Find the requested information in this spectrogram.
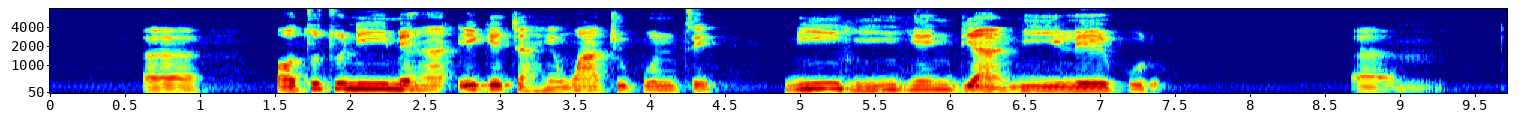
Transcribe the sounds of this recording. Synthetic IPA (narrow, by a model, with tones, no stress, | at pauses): ɔ˨tʊ˦tʊ˦ni˦me˦ɦa˦ʔe˦ɡe˦t͡ʃa˨ɦɪ˨ŋʷa˦t͡ʃu˦kʷu˦n̩˦tɪ˨ | ni˦ɦi˨i˦ɦe˦n̩˦dɪ˦a˨niː˦le˦e˦kʷu˨ɾu˨ | m˨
